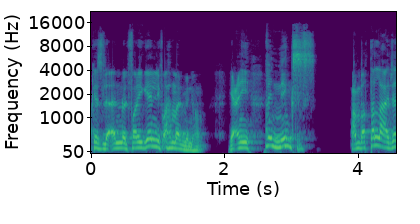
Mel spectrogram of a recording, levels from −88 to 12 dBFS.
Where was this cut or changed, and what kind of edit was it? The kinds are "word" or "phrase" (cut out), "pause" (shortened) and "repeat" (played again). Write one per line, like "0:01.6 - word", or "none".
0:01.1 - word
0:02.6 - word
